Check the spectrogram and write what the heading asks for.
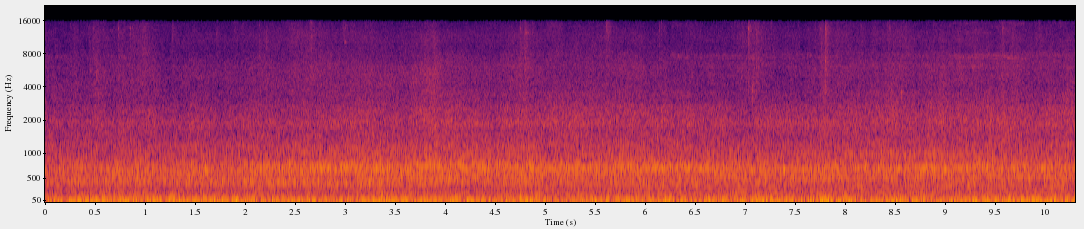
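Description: SEPTA Market-Frankford Line train running along the track, heard from inside the car: a steady rumble of wheels on rail with a humming tone over it and a few faint clicks.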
